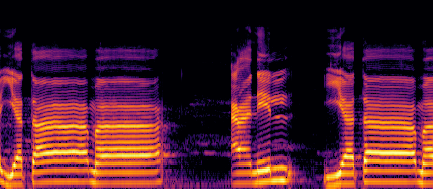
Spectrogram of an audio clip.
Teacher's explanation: एक एक अलिफ की लिमिट में इन दोनों को खींचेंगे, ता और मीम को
